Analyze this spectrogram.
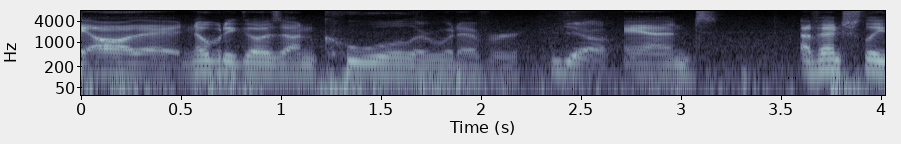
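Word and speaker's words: Cuil: called cool theory which I thought was named quill theory considering it's spelled see UIL but it's actually I found out pronounced cool theory I could see that really yeah I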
